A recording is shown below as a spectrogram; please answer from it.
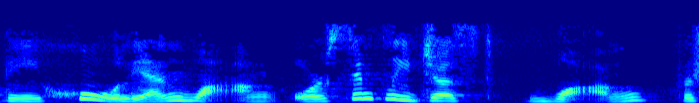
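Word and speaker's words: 互联网: overview the internet in chinese is called the hulian wang or simply just wang for short it means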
